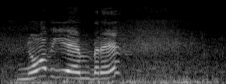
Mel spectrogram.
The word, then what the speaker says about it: noviembre: November, noviembre. This could be the difficulty, two vowels together.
